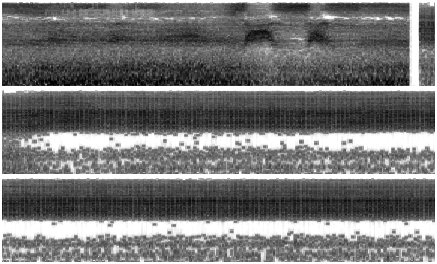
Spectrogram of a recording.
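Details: Cicada song: a steady, dense high-pitched buzz that runs without pause for about nine seconds, after an abrupt cut from a rougher, noisier opening passage of similar insect buzzing.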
